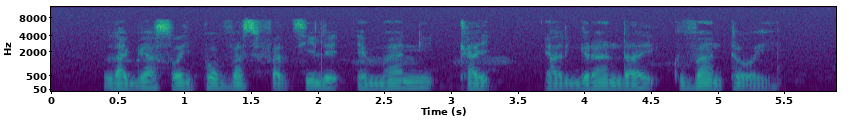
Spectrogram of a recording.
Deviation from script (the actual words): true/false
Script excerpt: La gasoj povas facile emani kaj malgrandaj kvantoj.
false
